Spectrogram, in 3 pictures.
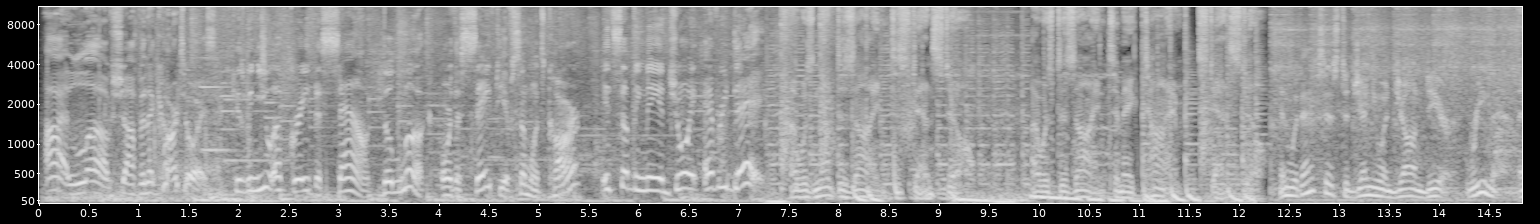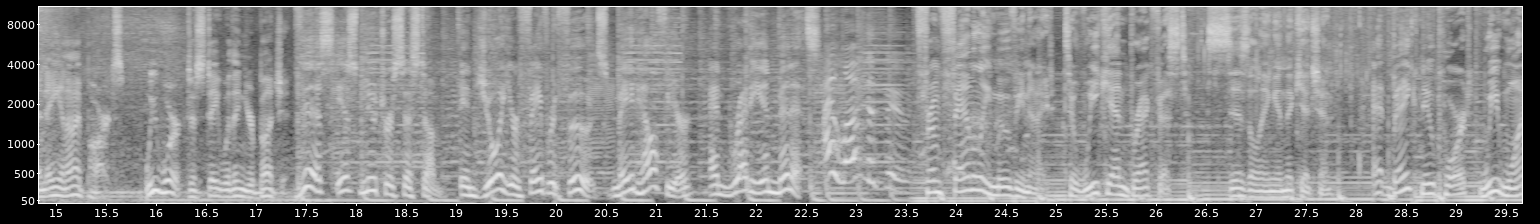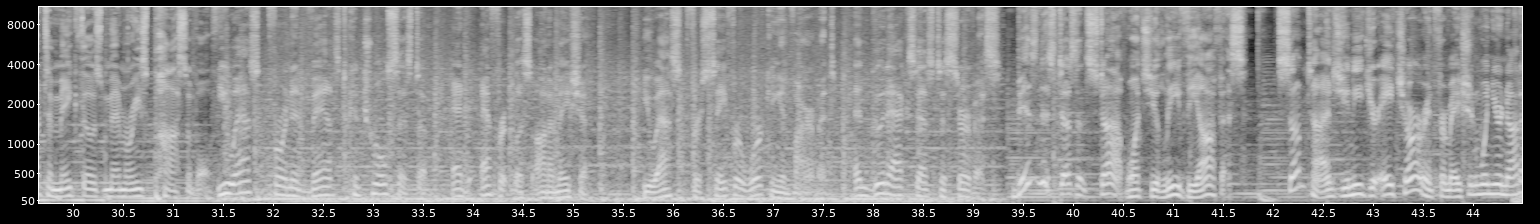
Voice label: Commercial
